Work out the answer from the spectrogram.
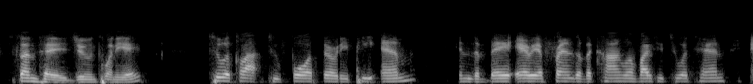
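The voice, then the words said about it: Speaks with a slight accent. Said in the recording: “my little accent gets in the way”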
